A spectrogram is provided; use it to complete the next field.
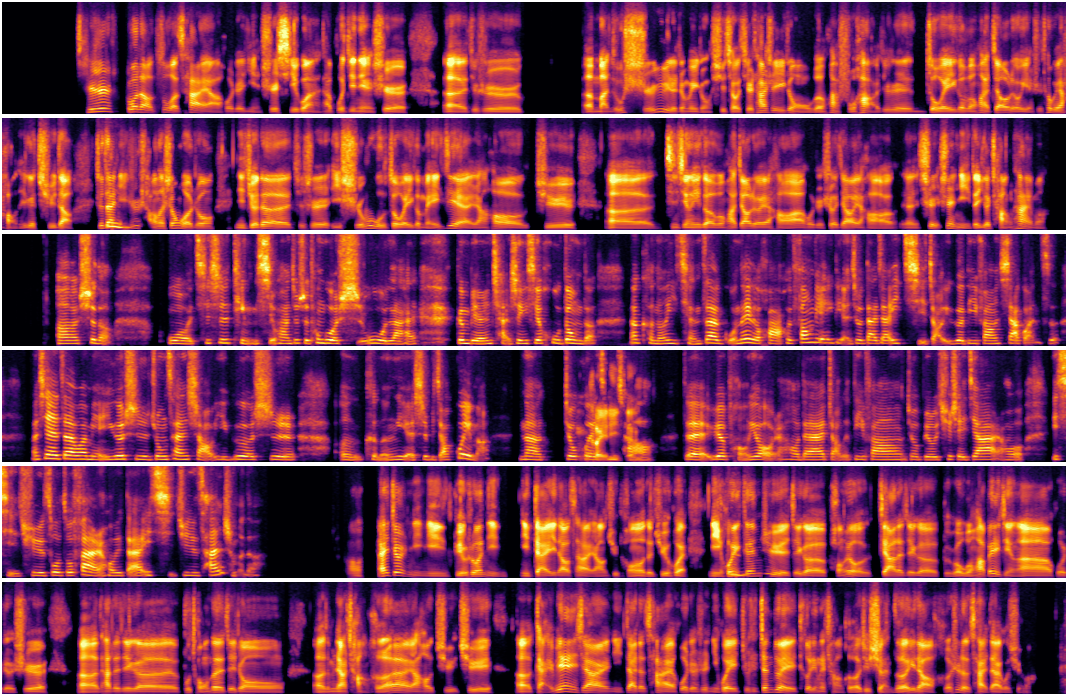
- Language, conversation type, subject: Chinese, podcast, 你去朋友聚会时最喜欢带哪道菜？
- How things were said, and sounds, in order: none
